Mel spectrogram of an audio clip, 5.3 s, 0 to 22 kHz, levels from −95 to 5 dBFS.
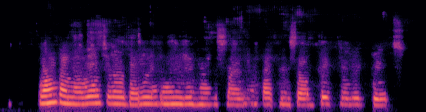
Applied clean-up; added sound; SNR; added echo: neural mask model Resemble Enhance denoiser.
